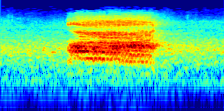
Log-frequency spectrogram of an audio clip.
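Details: A crow gives one harsh, hoarse, rasping caw about two-thirds of a second long against faint hiss; the crow was pushing in ahead of others and being put in its place.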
